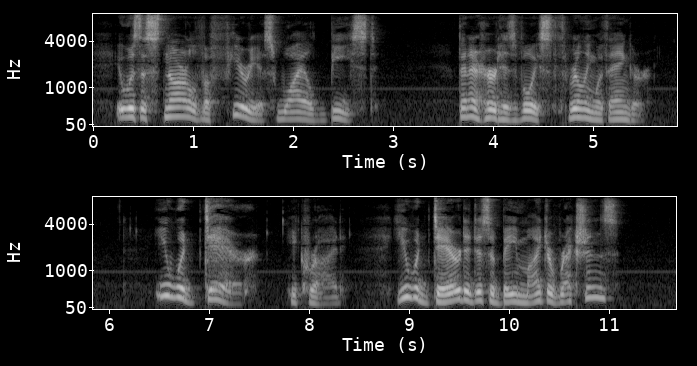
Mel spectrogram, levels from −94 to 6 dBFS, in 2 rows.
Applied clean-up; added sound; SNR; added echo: none; none; none; none.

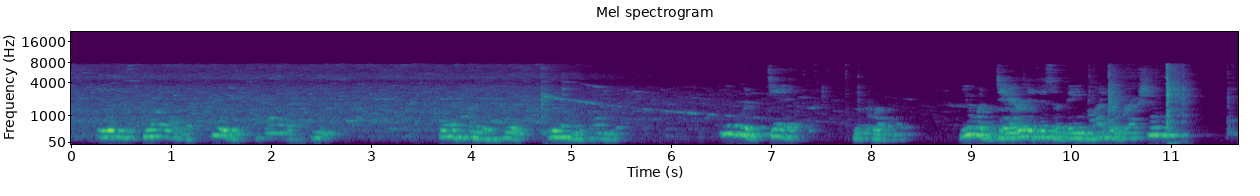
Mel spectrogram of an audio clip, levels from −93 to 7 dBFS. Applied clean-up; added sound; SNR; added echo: classical method WPE with log-MMSE.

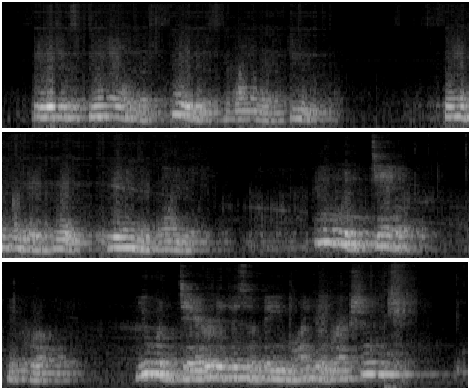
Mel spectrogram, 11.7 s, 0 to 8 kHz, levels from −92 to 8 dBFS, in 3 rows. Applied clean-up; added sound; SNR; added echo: neural separator model SepFormer DNS4.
